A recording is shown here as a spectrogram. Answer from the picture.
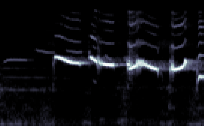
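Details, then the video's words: Oriental magpie-robin kept as a pet gives a smooth, sustained whistle that wavers slightly, then breaks into a few quick slurred notes. "KACER PELIHARAAN MACET BUNYI LANGSUNG ON GACOR SEKALI PANCING"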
